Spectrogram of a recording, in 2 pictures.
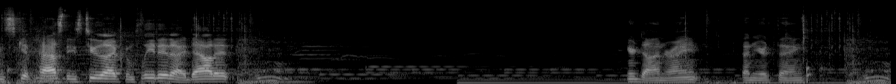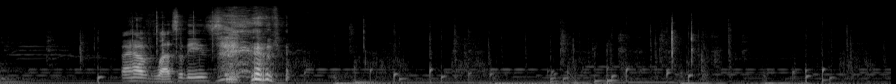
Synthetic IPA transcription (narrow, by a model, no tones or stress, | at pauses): nskɪp̚pʰæsðiz̥tʰʉðɨɾaɪv̥kʰɨ̃mpʰl̥iɾɪɾaɪdaʊɾɪt̚jæ | jə˞dʌ̃nɹaɪt̚d̥ʌ̃njə˞θɪ̃ŋjæ | aɪəvlɛsʌvðiz̥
